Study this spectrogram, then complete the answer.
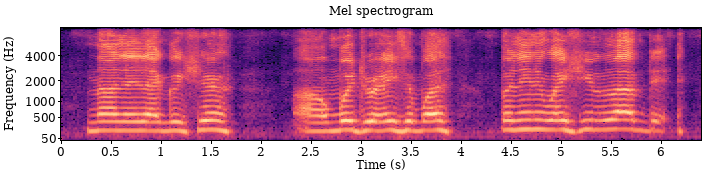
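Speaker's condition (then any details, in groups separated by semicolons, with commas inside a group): Cerebral palsy; uses voice dictation software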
